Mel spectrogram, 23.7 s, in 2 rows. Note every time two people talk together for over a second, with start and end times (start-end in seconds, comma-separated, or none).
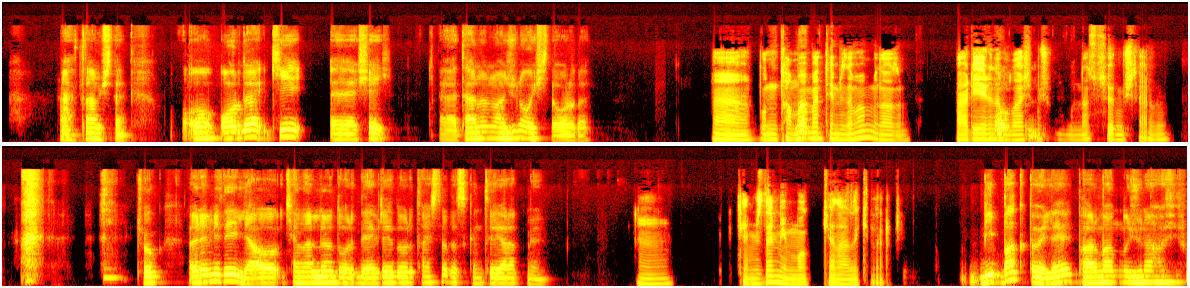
none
